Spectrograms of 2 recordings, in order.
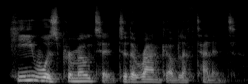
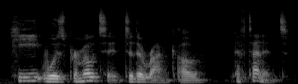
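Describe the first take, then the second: Both takes have the same delivery.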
